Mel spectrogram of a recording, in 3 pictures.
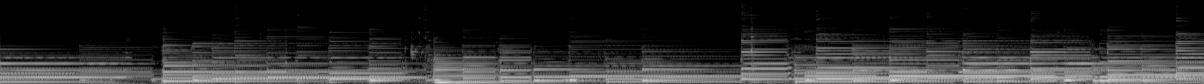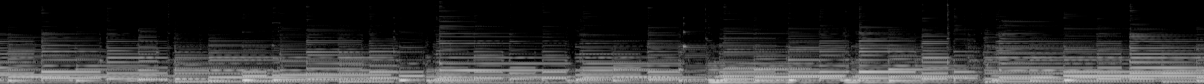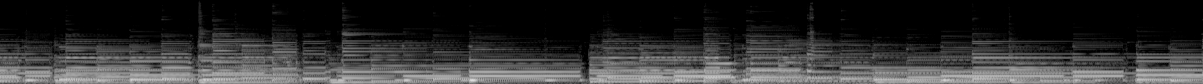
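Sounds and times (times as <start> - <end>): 
1998 sunburst 000 12 fret acoustic guitar: 0.0 - 36.1.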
